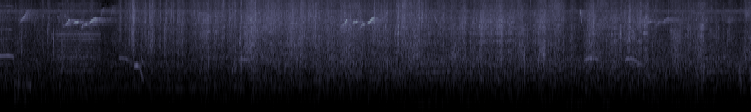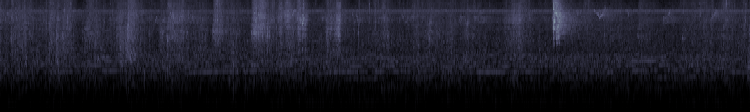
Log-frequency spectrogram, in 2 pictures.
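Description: Dry leaf litter crackling and rustling as long-tailed macaques move and pick at things in it, with short high chirps now and then. From about halfway, a steady hum of several pitches runs underneath, and one sharp crack sounds near the end.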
